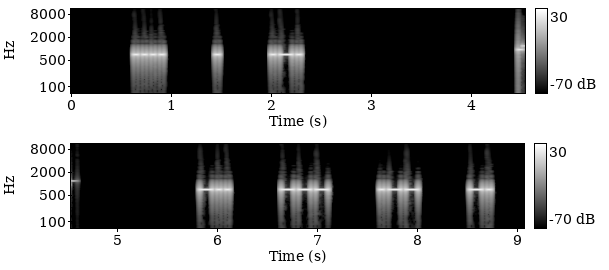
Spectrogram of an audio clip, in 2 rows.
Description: Morse code, heard as a keyed tone, about 28 wpm, spaced as for 13 wpm, 700 Hz. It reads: HER DOWN
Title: 4x Character Spacing - Top 200 Words - 28wpm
